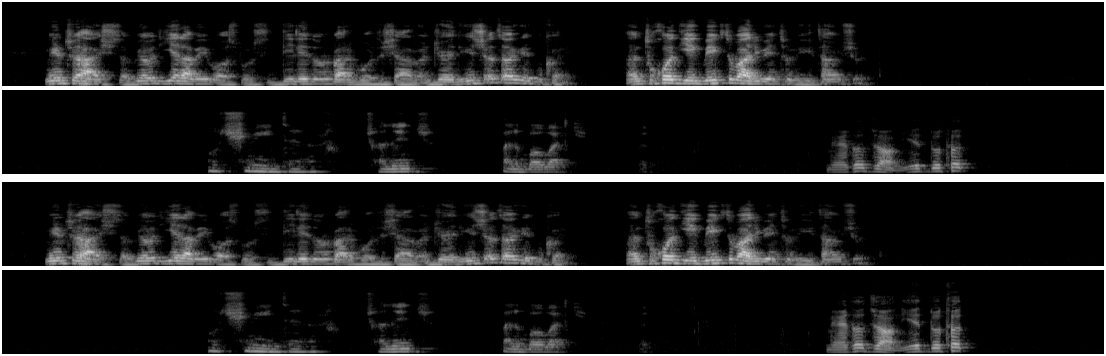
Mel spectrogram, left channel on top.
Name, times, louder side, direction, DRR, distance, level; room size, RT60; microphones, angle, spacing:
voice 1, 0.4-5.7 6.2-8.6, left 1 dB, 85° left, 2.1 m, -24 dB
voice 2, 13.1-14.2 14.7-15.3 16.0-16.6, left 1 dB, 15° left, 0.9 m, -38 dB
voice 3, 19.3-20.6, right 4 dB, 70° right, 0.6 m, -31 dB
6.0 x 5.7 x 3.1 m
head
